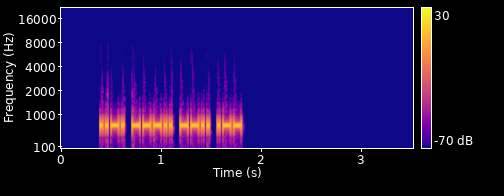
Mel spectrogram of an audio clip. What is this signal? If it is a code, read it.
Morse code, heard as a keyed tone, about 46 wpm, 700 Hz. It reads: F8ZW
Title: DXCC-100 Call Signs - 4 Characters - 45wpm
